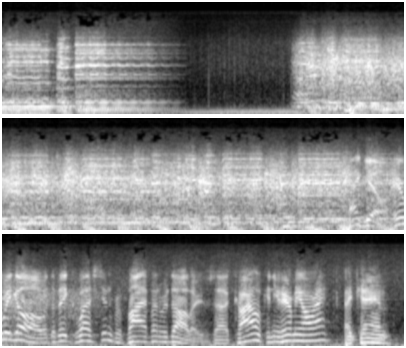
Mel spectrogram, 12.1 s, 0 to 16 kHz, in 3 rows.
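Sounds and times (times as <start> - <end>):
game show theme music: 2.9 - 9.3.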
